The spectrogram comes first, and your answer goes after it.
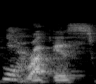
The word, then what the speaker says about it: Rukus: of a lot of Nigerians have unfortunately butchered the pronunciation of my name ruckus was the original intent but I see a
